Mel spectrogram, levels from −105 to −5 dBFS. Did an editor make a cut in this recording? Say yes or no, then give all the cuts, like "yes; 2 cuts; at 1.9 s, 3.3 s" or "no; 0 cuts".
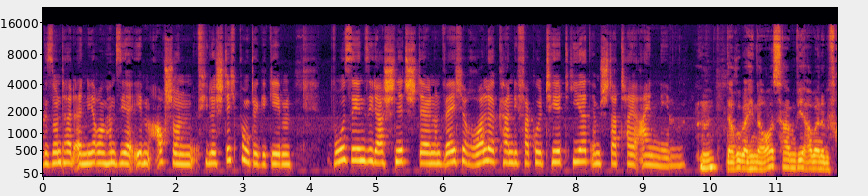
yes; 1 cut; at 10.2 s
